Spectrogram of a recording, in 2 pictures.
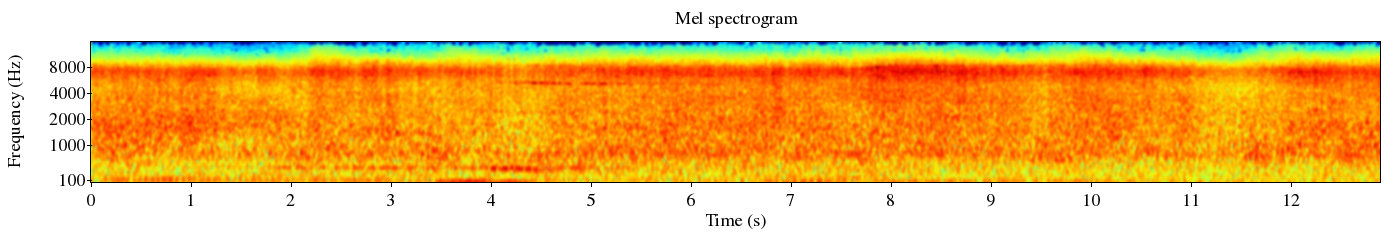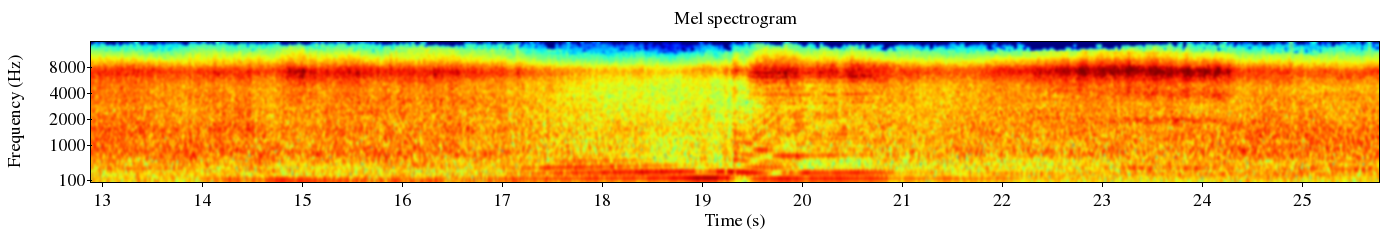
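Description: Steady multi-lane freeway traffic: the continuous rush of tyres and engines from many cars passing below. About nineteen seconds in, one vehicle passes close and its engine tone drops in pitch as it goes by.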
